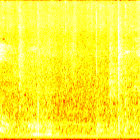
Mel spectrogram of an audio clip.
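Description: A few soft clicks of computer keyboard keys being pressed, over a steady low hum, with a brief faint low coo-like sound about half a second in.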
